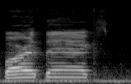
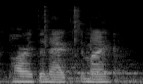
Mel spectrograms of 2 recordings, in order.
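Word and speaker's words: Paarthurnax: I called him Barthanax. And say what he's actually named. Every night I see Parthenax in my dreams stalking me. Mad at me because I keep on mispronouncing his name.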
